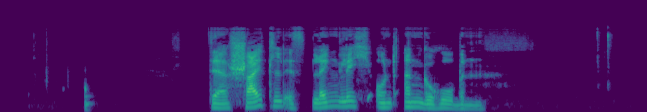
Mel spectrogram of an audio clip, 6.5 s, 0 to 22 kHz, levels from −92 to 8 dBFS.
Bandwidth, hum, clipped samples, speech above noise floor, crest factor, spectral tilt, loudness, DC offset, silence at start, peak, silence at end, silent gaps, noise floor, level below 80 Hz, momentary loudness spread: 9.6 kHz; none; under 0.1%; over 60 dB; 30 dB; -3.5 dB/octave; -28 LUFS; under 0.1%; 0.85 s; -4 dBFS; 1.65 s; none; under -90 dBFS; -68 dBFS; 27 LU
